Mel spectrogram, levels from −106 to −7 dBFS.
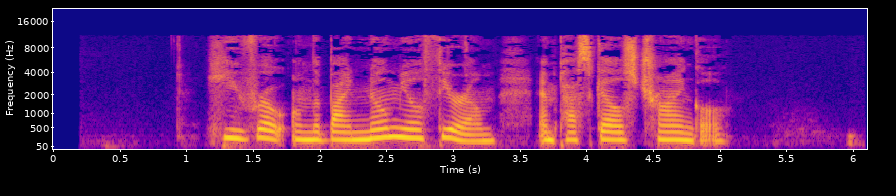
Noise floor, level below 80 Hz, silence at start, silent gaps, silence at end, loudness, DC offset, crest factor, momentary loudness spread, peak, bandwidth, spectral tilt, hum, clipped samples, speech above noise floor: -66 dBFS; -56 dBFS; 1.2 s; none; 0.1 s; -20 LUFS; under 0.1%; 16 dB; 12 LU; -6 dBFS; 11.5 kHz; -5 dB/octave; none; under 0.1%; 47 dB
